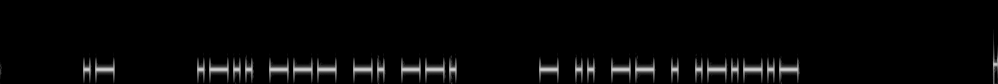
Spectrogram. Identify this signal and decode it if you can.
Morse code, heard as a keyed tone, about 20 wpm, 700 Hz. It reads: A LONG TIME.
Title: 2x Word-Spacing - Sentences from Top 400 Words - 20wpm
